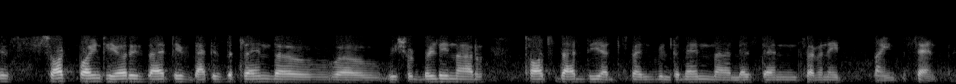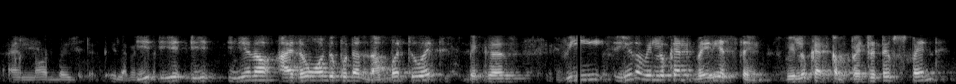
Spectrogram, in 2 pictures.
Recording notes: Results discussion/conference call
